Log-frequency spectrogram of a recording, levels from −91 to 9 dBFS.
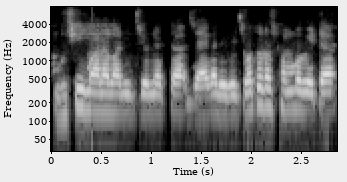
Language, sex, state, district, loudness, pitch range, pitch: Bengali, male, West Bengal, Dakshin Dinajpur, -15 LUFS, 140-150 Hz, 145 Hz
